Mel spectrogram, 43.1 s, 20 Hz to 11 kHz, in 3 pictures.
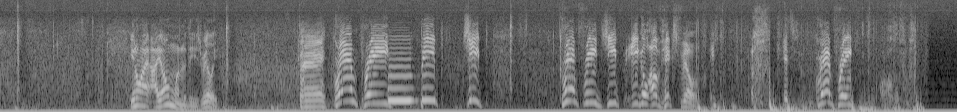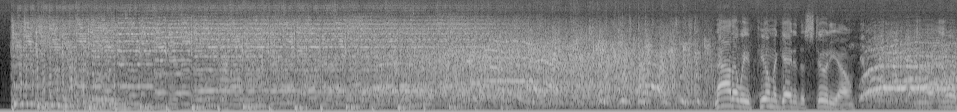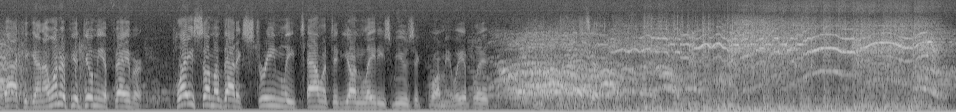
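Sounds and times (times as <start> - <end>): electric guitar sliding: 5.8 - 6.5
theme music with drum beat: 14.5 - 22.0, 37.5 - 42.9
audience clapping: 18.9 - 25.5.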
